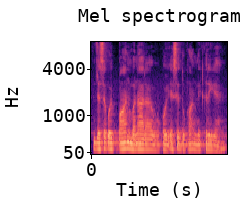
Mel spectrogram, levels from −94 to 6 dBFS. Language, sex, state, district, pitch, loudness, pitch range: Hindi, male, Odisha, Khordha, 105 Hz, -17 LUFS, 105-115 Hz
